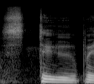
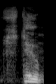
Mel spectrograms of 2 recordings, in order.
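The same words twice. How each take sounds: First: The word is said in a silly, playful voice. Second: The word is said in an angry, harsh voice. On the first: It is an affectionate tease. The speaker calls it right. "I gotta say like in a silly voice" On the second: It is a real insult. The speaker calls it wrong. "I can't say like angry like oh fucking stupid"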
